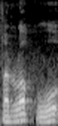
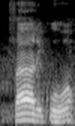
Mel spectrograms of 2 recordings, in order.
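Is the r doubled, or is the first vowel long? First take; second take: doubled r; long vowel. First: The first vowel is short and r doubled. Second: The first vowel is long and r single. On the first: They split one religion into many. "dibaca dengan tasydid" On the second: They left the religion and abandoned it. "dibaca menggunakan alif"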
